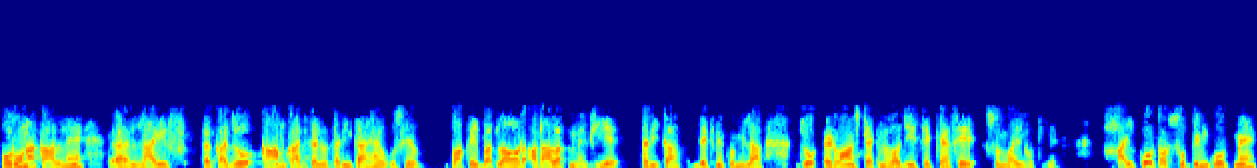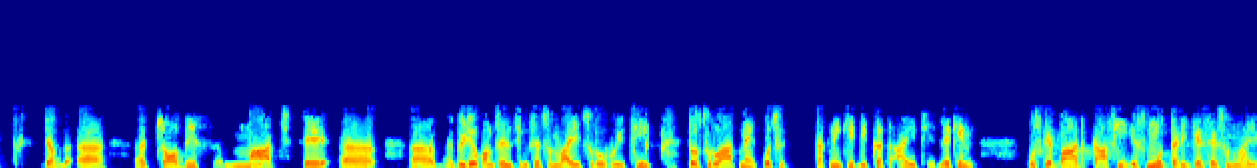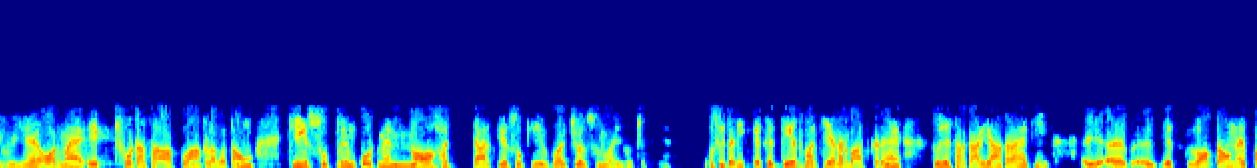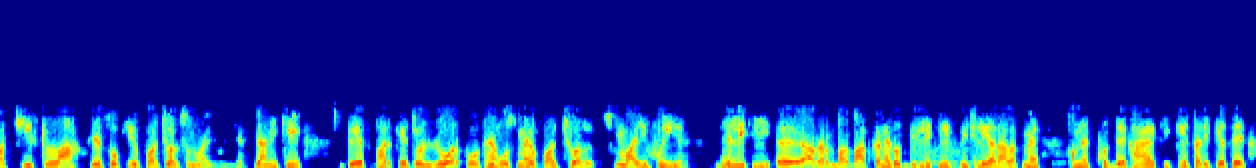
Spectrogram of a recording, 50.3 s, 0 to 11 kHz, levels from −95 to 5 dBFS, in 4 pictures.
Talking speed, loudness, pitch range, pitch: 175 wpm, -22 LUFS, 145-205 Hz, 175 Hz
